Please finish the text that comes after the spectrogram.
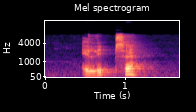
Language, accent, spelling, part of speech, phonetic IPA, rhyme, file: German, Austria, Ellipse, noun, [ɛˈlɪpsə], -ɪpsə, De-at-Ellipse.ogg
- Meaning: 1. ellipse 2. ellipsis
